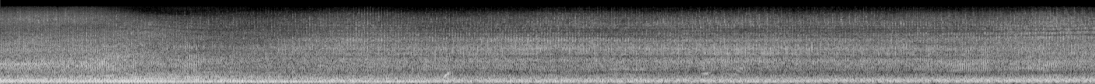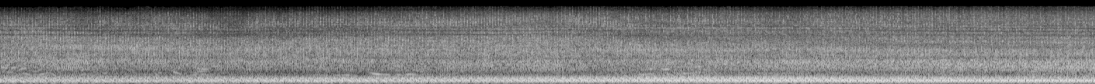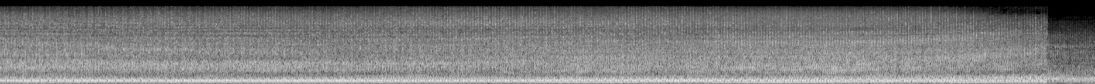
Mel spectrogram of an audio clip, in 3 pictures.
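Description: Light-aircraft piston engines running at idle with propellers turning as small planes taxi close by, a steady low drone that grows a little louder past the middle.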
